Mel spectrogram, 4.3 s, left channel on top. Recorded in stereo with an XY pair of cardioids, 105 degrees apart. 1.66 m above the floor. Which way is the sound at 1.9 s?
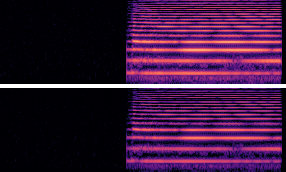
55° left.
